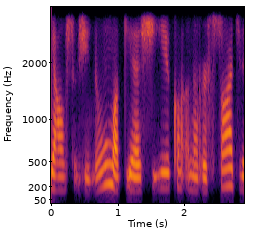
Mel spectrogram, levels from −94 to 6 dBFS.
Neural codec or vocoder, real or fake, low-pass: codec, 24 kHz, 0.9 kbps, WavTokenizer, large speech release; fake; 3.6 kHz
